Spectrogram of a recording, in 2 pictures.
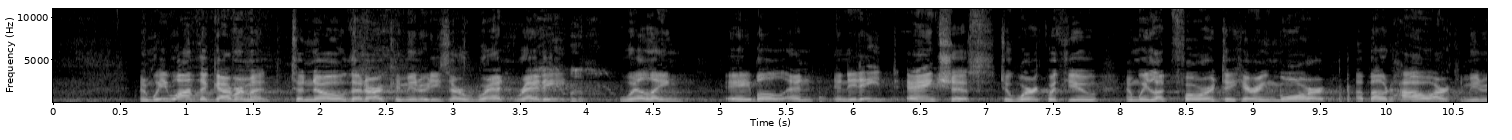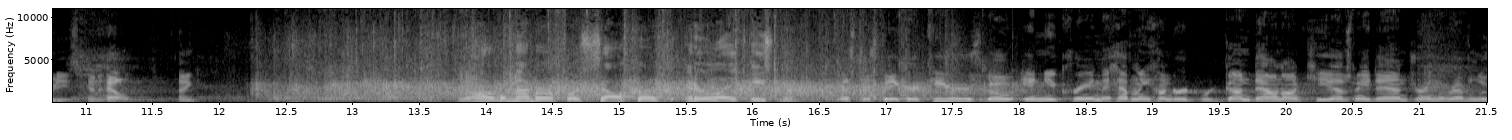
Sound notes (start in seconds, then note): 15.5 some Applause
